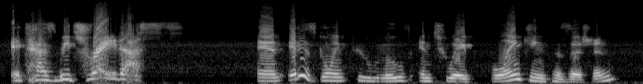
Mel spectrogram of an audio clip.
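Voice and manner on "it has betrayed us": high, hissing, monster-like creature voice. A game master voices the Erdofan Death Scout on its turn, hissed out. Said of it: "it hisses out".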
